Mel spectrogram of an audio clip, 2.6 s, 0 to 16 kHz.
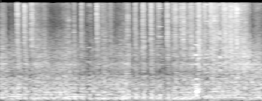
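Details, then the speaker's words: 1988 Pontiac Trans Am GTA, 45,000 original miles, new fuel pump, warming up: floored under load it sputters with ragged, uneven pops and won't catch, only catching when feathered; bogs, cause unconfirmed, air or fuel suspected. "put it under a load it just kind of does not go it won't even catch I've got it floored right now it would catch if I feathered it"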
